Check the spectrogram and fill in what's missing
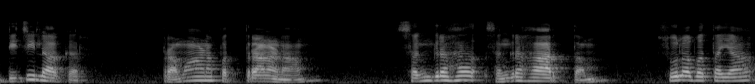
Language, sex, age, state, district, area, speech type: Sanskrit, male, 45-60, Karnataka, Chamarajanagar, urban, spontaneous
